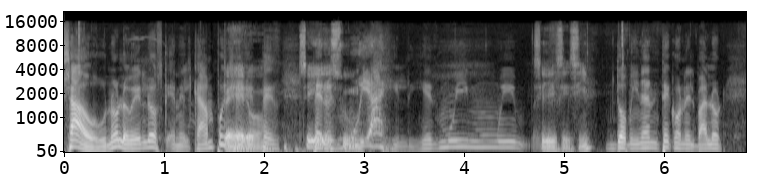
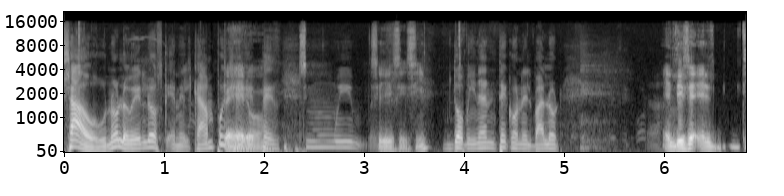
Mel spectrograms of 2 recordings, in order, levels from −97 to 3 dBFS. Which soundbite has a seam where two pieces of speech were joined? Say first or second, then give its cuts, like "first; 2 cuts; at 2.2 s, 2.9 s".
second; 2 cuts; at 2.4 s, 5.2 s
